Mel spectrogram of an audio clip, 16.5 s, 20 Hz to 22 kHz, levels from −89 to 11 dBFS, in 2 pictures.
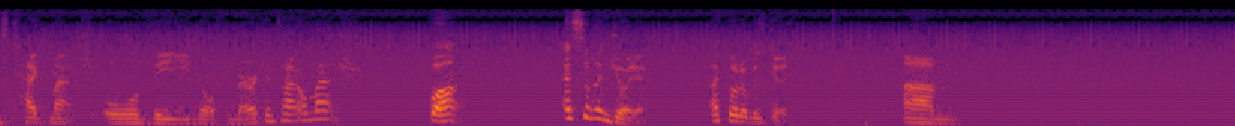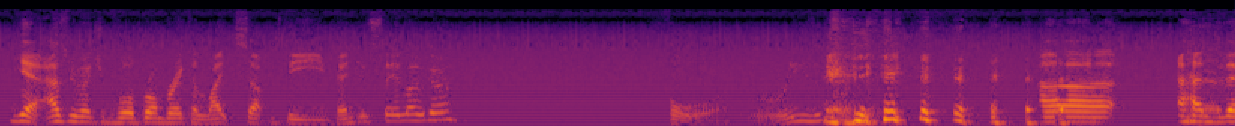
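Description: DECT cordless phone buzz runs through the whole speech clip, from start to finish. A DECT handset or base station close to the recording chain transmits a short radio burst every 10 ms, and some stage of the audio circuit rectifies those bursts into the signal. The result is a steady, thin, harmonic-rich buzz at 100 Hz, sitting only around 10 dB below the speech, so it stays prominent under every phrase and in the pauses.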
